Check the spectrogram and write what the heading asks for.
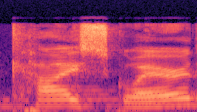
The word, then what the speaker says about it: chi-squared: But that's why it's going to be t-distribution, chi-squared is how that's pronounced, and f-distributions, an overview.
